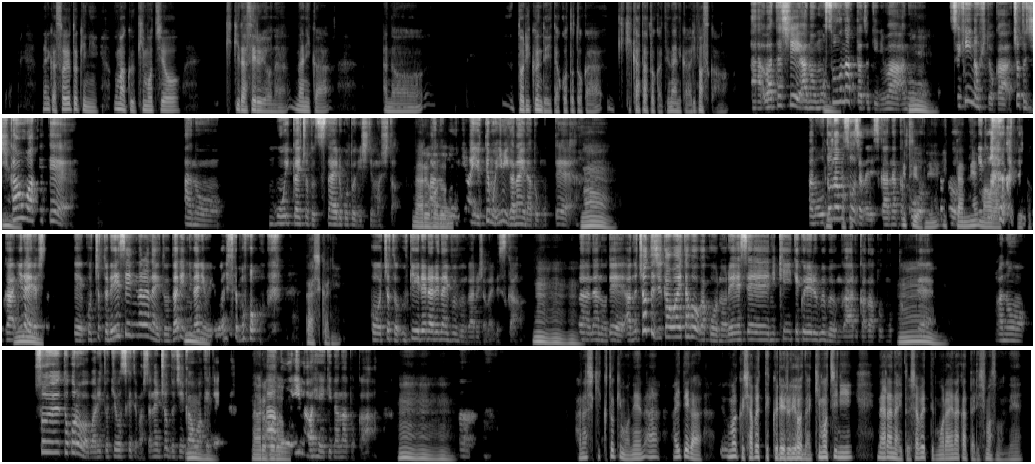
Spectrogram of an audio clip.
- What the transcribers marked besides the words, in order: laughing while speaking: "何を言われても"; other background noise; laughing while speaking: "喋ってくれるような気持ちに"
- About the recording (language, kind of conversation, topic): Japanese, podcast, 親子のコミュニケーションは、どのように育てていくのがよいと思いますか？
